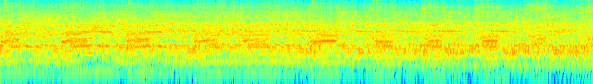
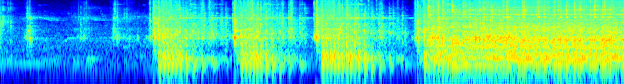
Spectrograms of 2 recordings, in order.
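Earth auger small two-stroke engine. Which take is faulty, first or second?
second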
